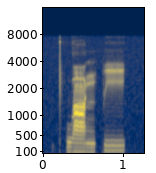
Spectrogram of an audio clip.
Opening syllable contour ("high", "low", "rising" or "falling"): low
